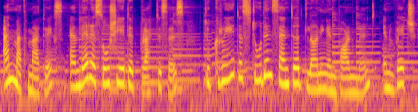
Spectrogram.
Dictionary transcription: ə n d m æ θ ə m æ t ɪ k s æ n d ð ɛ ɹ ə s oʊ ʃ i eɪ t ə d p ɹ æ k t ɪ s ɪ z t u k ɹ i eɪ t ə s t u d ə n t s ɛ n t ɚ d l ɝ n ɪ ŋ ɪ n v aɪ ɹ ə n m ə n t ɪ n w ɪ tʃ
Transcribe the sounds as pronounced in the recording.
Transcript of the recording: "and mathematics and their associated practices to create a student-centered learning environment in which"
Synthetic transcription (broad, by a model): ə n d m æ t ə m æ t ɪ k s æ n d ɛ ɹ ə s oʊ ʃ i eɪ t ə d p ɹ æ k t ɪ s ɪ z t u k ɹ i eɪ t ə s t u d ə n t s ɛ n t ɚ d l ɝ n ɪ ŋ ɪ n v aɪ ɹ ə n m ə n t ɪ n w ɪ tʃ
